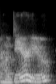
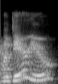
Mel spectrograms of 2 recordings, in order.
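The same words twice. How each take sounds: First: It is said at a lower pitch. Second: It is said at a higher pitch.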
